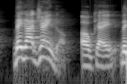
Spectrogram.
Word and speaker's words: Django: They got Django. Okay. the D is silent.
